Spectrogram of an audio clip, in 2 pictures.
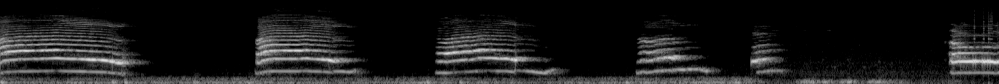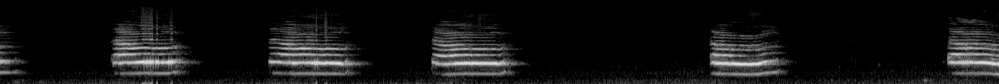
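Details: Male domestic cat in heat calling for a female: drawn-out harmonic meows, about a second each, repeated roughly every one to two seconds, with a low rumbling noise under the first half.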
